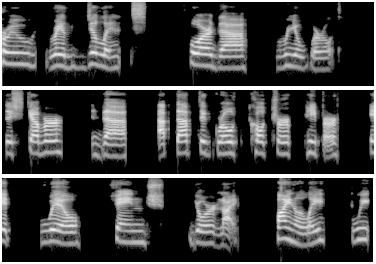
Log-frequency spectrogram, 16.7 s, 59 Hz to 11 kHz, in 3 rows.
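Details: Aphasia in a woman 18 years after a severe stroke at age 44, with apraxia also reported.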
